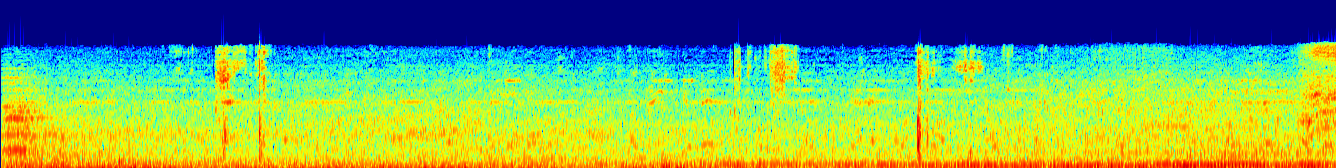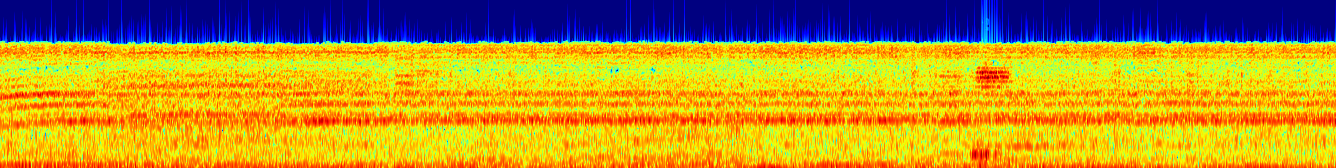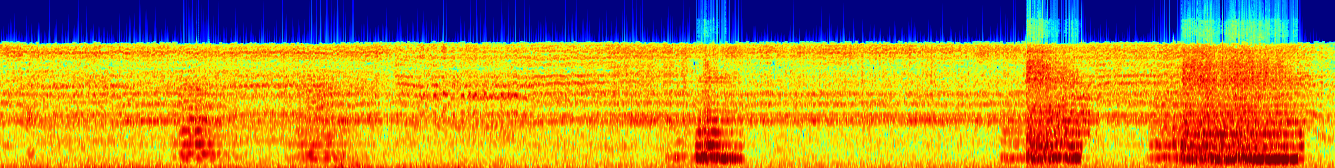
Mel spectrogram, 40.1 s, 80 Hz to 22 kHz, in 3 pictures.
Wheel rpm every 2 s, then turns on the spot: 0, 0, 0, 0, 0, 10, 50, 160, 160, 160, 160, 160, 160, 160, 160, 160, 160, 160, 160, 150.
10-12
